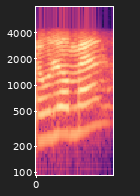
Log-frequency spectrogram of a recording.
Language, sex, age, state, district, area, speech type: Tamil, female, 18-30, Tamil Nadu, Cuddalore, rural, conversation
